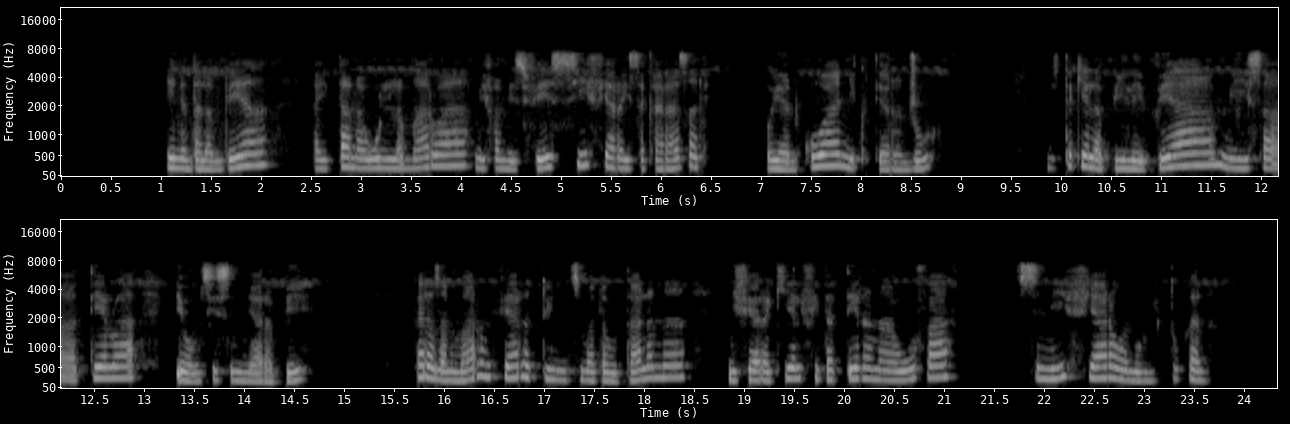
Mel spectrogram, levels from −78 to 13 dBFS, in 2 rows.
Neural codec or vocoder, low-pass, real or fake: none; 7.2 kHz; real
